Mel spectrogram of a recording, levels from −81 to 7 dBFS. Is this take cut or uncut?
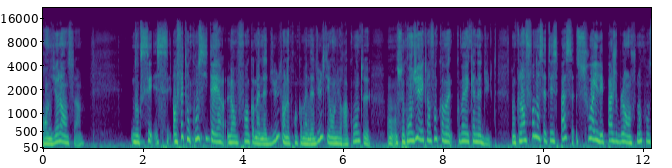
uncut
